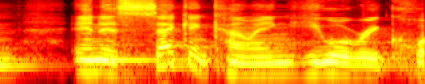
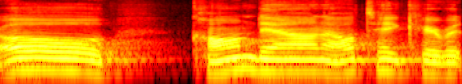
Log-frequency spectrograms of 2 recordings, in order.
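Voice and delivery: mock soothing voice, higher; 4 semitones higher than usual. Mocking a wrong view of the Son calming the Father: mock soothing voice. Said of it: "as if the Son is mollifying the Father".

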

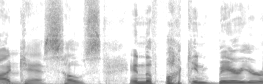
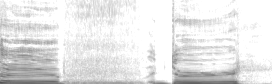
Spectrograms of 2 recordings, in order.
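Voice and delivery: put-on dim-witted voice, higher; 7 semitones higher than usual. Mocking the podcast's listeners with an impression: mock dim-witted listener voice. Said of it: "here's my impression of them".

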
